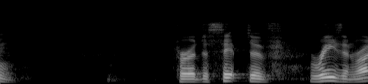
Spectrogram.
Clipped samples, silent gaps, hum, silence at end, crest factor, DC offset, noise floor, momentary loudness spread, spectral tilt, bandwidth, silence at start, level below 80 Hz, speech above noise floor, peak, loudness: under 0.1%; none; none; 0 s; 18 dB; under 0.1%; -78 dBFS; 16 LU; -5 dB/octave; 7.6 kHz; 0 s; -88 dBFS; 50 dB; -12 dBFS; -29 LUFS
